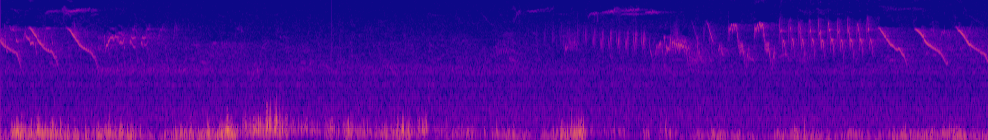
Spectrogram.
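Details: Great tit (Parus major) in Estonia giving thin, high descending notes, then a rapid ticking chatter midway, over heavy low wind rumble.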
